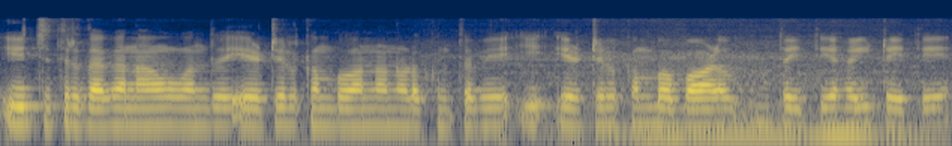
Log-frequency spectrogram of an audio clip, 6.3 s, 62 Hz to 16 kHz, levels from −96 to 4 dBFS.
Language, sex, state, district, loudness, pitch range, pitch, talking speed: Kannada, male, Karnataka, Belgaum, -18 LUFS, 130-135 Hz, 130 Hz, 150 wpm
